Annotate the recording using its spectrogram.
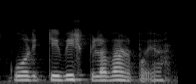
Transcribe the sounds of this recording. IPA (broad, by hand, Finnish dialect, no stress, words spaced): kuoritːiː ʋispilæʋɑrpojɑ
